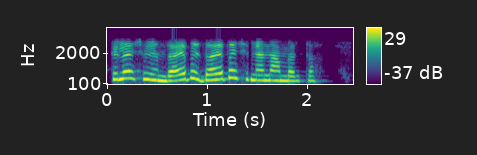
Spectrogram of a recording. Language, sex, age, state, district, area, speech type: Kashmiri, female, 30-45, Jammu and Kashmir, Bandipora, rural, conversation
